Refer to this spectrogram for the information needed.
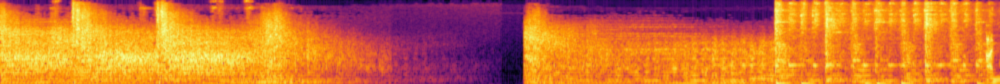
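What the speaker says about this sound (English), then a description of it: "check out this amazing assault rifle system" An assault rifle system fires in booming shots. A few spaced heavy reports come first, then a long echoing decay and a brief silence, followed by a rapid, loud volley of shots.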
